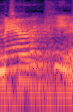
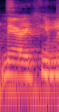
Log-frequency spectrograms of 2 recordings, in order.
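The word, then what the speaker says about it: Meraki: It's spelled M-E-R-A-K-I-M-A-T. – Meriki mats. – Meriki mats, yeah.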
